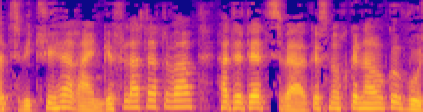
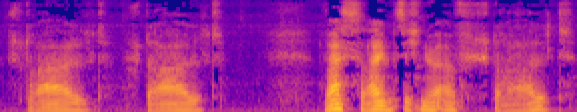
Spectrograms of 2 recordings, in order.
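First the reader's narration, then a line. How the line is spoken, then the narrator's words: Repeated muttering to himself. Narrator (German): immer wieder murmelte vor sich hin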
